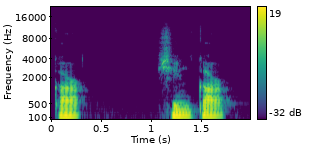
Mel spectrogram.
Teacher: Usually people speak it with a rhotic accent.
